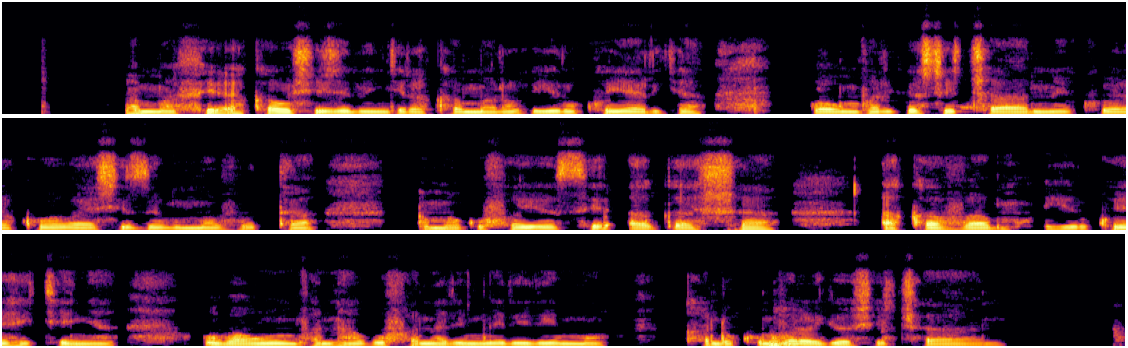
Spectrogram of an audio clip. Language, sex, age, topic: Kinyarwanda, female, 25-35, agriculture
